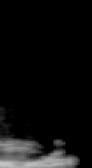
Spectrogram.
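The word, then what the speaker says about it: עמורה: If you look at the modern Hebrew, it's not Gomorrah, it's Omorah. right? It's just not even pronounced. But we call it Gomorrah because it did have a ayim at the beginning of it.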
